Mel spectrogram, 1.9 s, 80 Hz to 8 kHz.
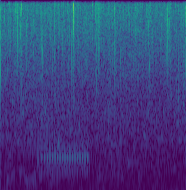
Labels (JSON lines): {"label": "biophony, croak", "recorder": "SoundTrap 500"}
